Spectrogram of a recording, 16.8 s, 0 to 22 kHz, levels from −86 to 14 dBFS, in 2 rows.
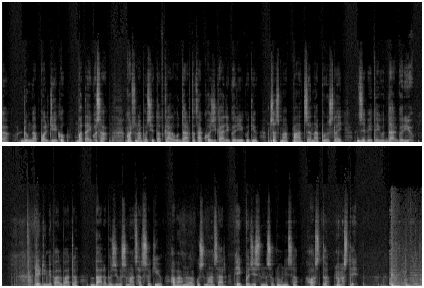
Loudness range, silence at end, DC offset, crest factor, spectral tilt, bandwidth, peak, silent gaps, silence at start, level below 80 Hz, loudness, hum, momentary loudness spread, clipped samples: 2 LU; 0 s; under 0.1%; 24 dB; -4 dB/octave; over 20 kHz; -6 dBFS; none; 0 s; -50 dBFS; -31 LUFS; none; 7 LU; under 0.1%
